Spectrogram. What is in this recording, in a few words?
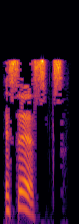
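"assists", British English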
